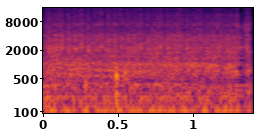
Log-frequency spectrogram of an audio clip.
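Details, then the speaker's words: Cheap Porsche Boxster that hadn't run in a while, first start after fuel pump replacement with fresh gas: rough, lumpy idle with uneven rumble, engine missing on one or more cylinders; owner suspects spark plugs, possibly injectors; smoking, misfire. "I think it's missing it probably needs some spark plugs or something it probably needs spark plugs"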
